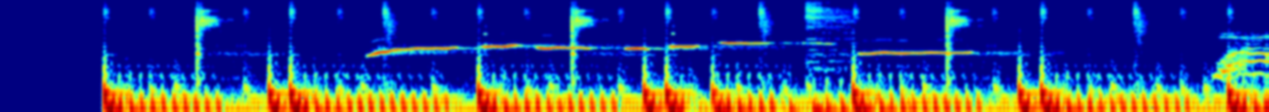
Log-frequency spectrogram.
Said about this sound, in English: Whistling my troubles away.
